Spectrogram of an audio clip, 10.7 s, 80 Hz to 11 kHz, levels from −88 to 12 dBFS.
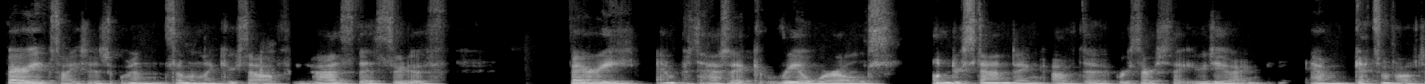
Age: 30-49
